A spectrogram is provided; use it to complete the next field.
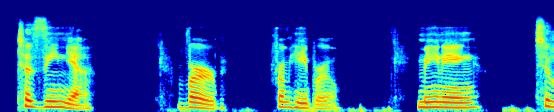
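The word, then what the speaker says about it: Tzynya: Pronounced Tazinia, verb from Hebrew, meaning to listen for or hear. Spelled T-Z-Y-N-Y-A. The first letter T is a hard stop, disrupts airflow.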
